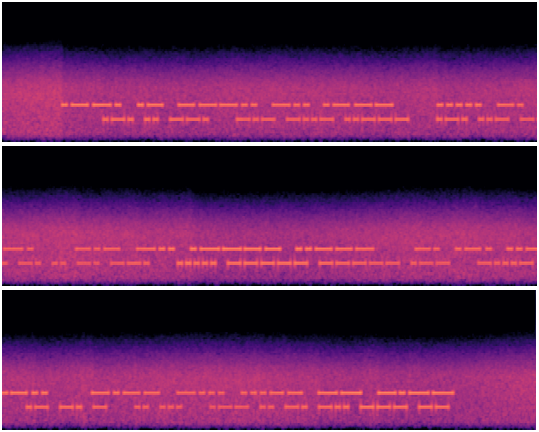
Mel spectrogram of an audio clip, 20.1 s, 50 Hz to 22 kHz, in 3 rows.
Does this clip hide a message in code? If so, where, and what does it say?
Yes: Morse code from 0.7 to 19.1 s, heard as two keyed tones, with radio static. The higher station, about 20 wpm, 1180 Hz: PA8DJ 5NN KD12 NR? YB3MY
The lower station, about 23 wpm, 630 Hz: RIG KX2 RUNNING 500W <BT> ANT IS WINDOM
